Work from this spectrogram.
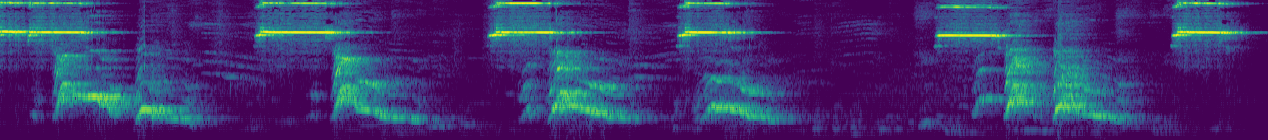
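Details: A Pomeranian gives short, falling, whiny howls, over and over, over high steady musical tones, trying to sing along while listening to music.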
